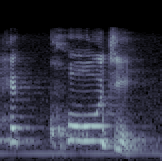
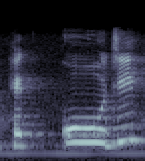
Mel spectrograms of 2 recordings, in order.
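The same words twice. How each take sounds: First: 해코지 said high and slow with aspirated ㅋ; aspirated 'k' pronunciation. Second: 해코지 said high as [해꼬지], with tense kk; tense 'kk' pronunciation. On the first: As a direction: draw out an airy 코 in 해코지. (해코지의 ㅋ을 거센소리로 높고 길게) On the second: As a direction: give 해코지 a hard unaspirated ㄲ. (해코지를 [해꼬지]로 된소리 내어 높게) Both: Shown as a demonstration. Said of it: "일부러 코자니까 코를 가리킬 때 그렇게 제가 발음을 했는데".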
